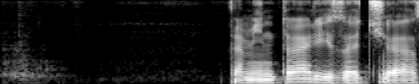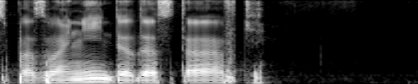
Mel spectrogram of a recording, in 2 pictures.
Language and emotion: Russian, sad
